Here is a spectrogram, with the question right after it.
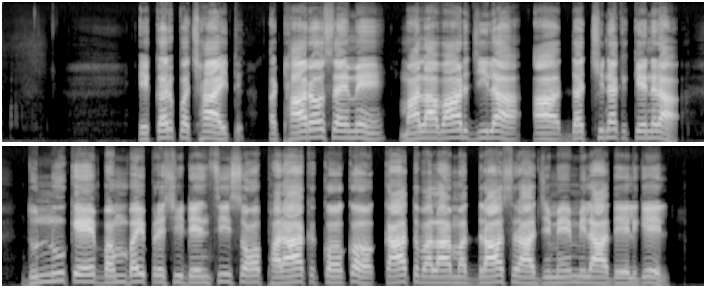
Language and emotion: Maithili, neutral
